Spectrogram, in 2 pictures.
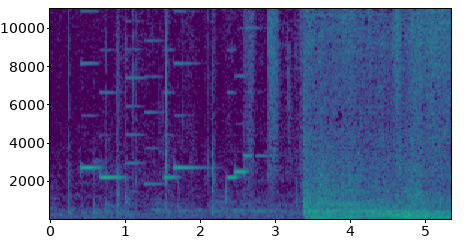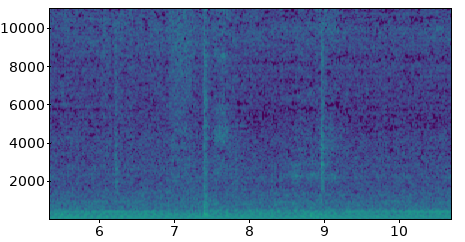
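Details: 8.5 kg Turbo Drum washing machine in spin cycle, laundry redistributed; control beeps then steady spin hum with uneven low rumble, shaking excessively.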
